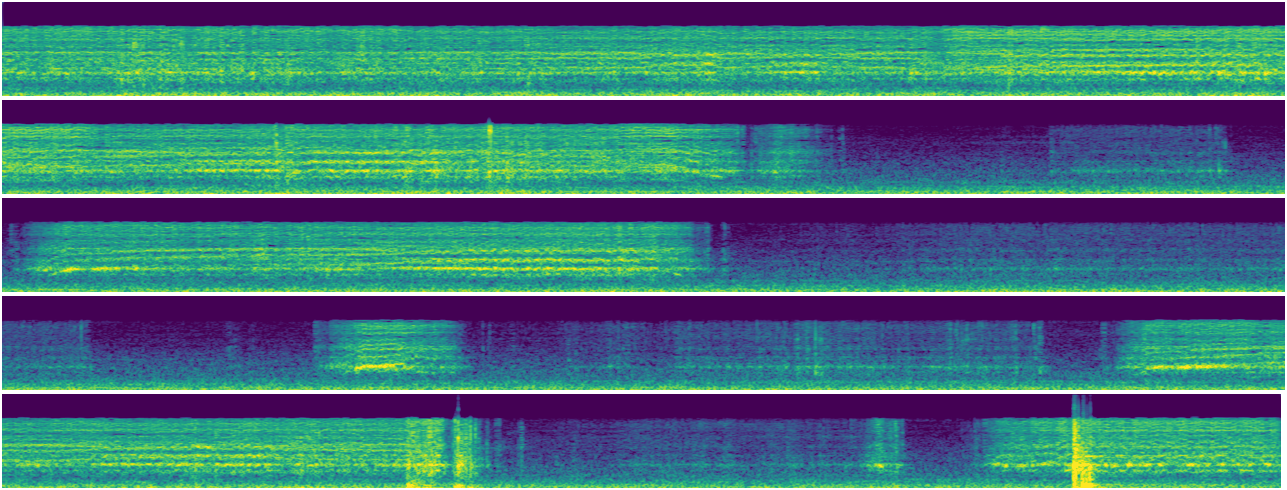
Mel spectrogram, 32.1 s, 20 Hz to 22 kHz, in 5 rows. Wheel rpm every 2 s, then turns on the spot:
160, 160, 160, 160, 130, 10, 80, 150, 20, 10, 20, 20, 90, 140, 20, 110.
16-24 28-30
